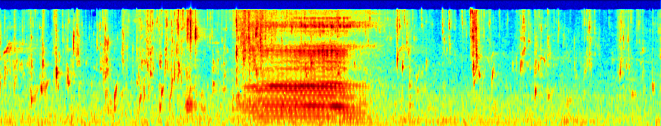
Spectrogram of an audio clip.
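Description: Water from a kitchen tap trickling and splashing over a ceramic bowl as it is rinsed by hand, with many small drips and clicks. About halfway through, a short pitched tone sounds for just under a second, sagging slightly as it ends.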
